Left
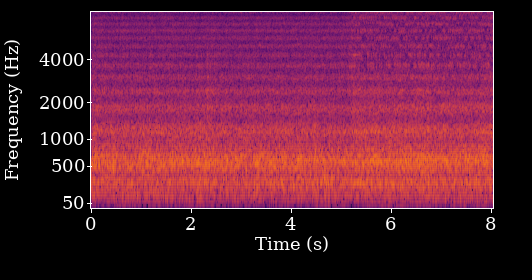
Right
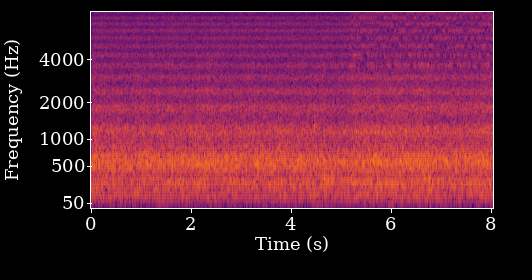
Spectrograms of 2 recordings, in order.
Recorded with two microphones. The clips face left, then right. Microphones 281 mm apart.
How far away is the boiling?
I don't hear boiling.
